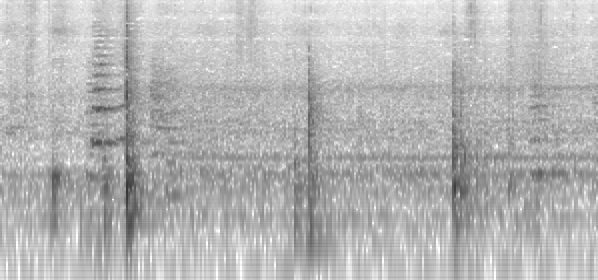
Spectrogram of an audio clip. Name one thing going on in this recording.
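A cardboard box is set down on a table with soft knocks.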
